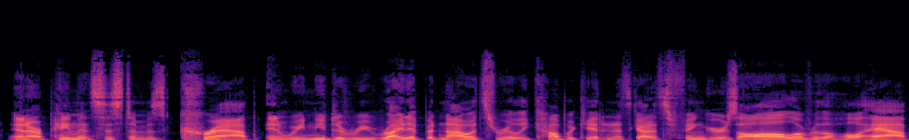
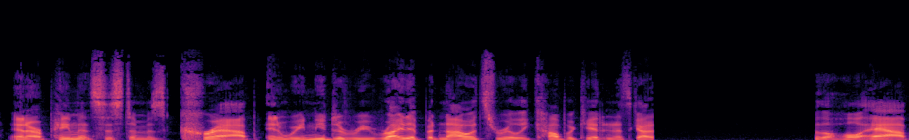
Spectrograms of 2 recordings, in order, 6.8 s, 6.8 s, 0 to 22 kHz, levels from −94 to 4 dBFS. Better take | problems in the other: first | audio cutting out; at 5 s for 1 s

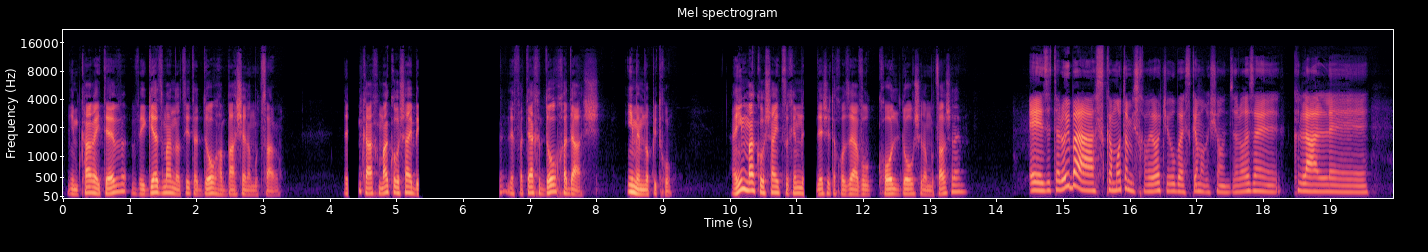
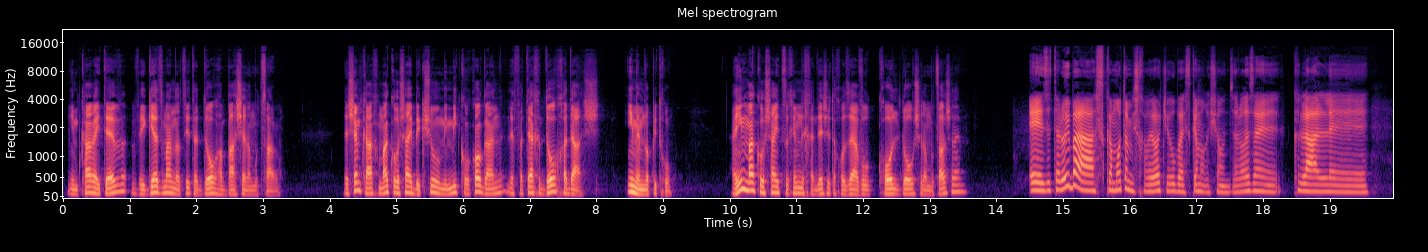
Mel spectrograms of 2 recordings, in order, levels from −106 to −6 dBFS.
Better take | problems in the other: second | audio cutting out; at 4.5 s, at 5.5 s for 1 s and at 11 s

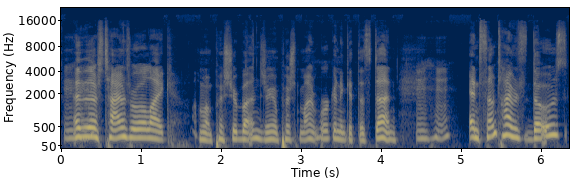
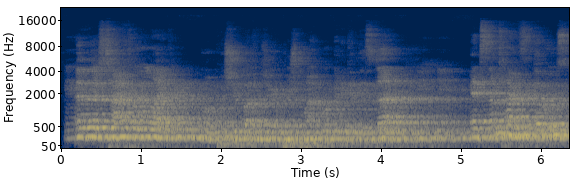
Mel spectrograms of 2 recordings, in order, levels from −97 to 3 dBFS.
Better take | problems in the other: first | room echo; strong; dies away in 3 s // off-mic speech; far

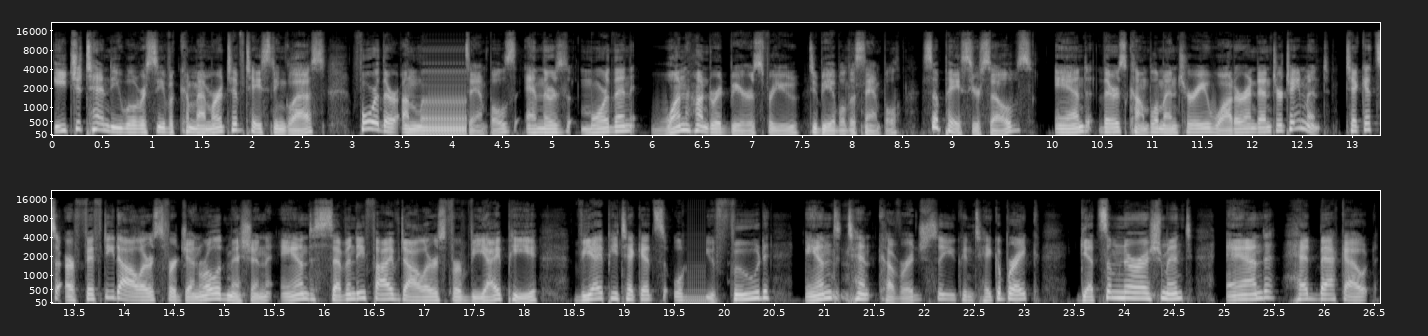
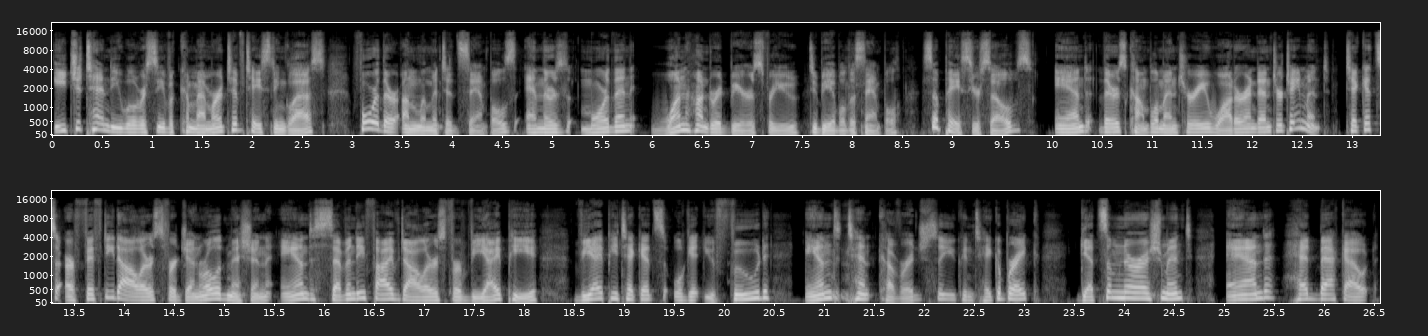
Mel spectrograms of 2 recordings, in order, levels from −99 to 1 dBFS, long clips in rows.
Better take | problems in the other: second | audio freezing; at 4 s and at 20 s

